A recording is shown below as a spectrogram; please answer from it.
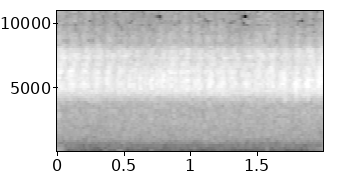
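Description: A steady, high-pitched chorus of insects shrilling without a break, with a fast, fine pulsing texture.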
